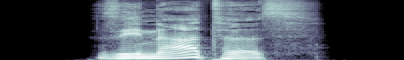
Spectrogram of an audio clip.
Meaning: genitive singular of Senat
- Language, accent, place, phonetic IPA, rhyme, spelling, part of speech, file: German, Germany, Berlin, [zeˈnaːtəs], -aːtəs, Senates, noun, De-Senates.ogg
